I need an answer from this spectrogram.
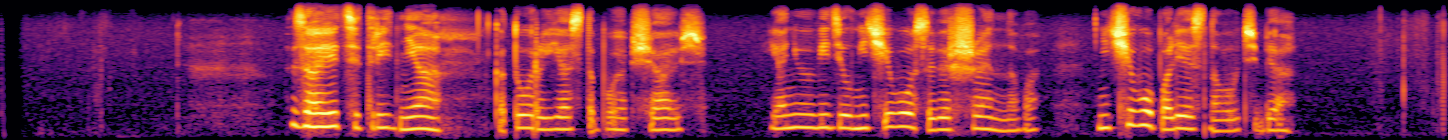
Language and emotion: Russian, sad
